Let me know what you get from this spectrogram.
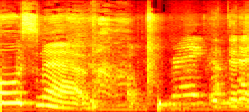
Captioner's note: laughs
